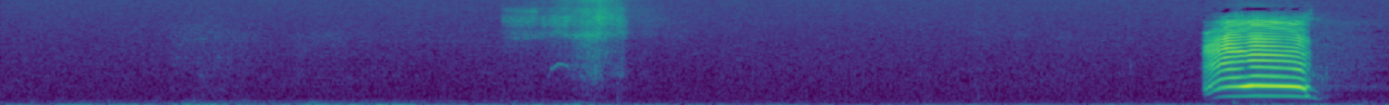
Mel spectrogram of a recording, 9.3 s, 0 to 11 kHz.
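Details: Weddell seal pup lying on the ice shelf calling its mother on a quiet, sunny afternoon, Terre Adélie, Antarctica, 15 November 2009 at 17:30, Rode NT4 microphone: near silence with faint rustles, then one loud, richly harmonic, downward-bending cry near the end.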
